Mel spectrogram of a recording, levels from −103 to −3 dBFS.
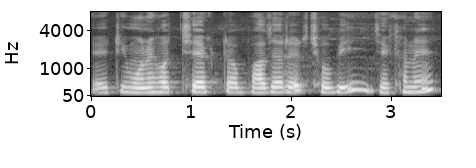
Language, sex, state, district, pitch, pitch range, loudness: Bengali, male, Tripura, West Tripura, 175 Hz, 165-180 Hz, -17 LUFS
